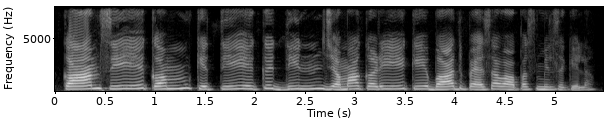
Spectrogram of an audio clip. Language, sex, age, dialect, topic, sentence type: Magahi, female, 18-24, Western, banking, question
